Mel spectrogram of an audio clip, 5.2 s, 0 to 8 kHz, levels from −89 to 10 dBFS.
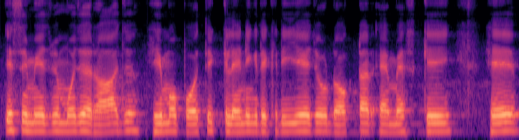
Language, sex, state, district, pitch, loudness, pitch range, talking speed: Hindi, male, Bihar, Samastipur, 135 Hz, -16 LUFS, 130-140 Hz, 160 wpm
